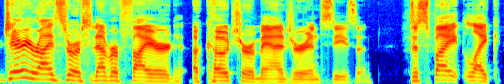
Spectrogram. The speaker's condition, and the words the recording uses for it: No condition.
